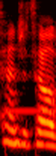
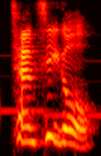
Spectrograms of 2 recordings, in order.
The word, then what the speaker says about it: Tantegel: Yeah, I started at Tangentel, but...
